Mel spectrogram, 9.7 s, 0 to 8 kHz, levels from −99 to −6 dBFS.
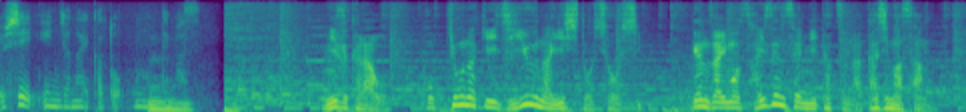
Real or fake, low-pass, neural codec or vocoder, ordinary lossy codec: real; 7.2 kHz; none; none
